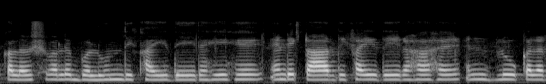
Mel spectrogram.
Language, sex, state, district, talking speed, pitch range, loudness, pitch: Hindi, female, Maharashtra, Nagpur, 195 wpm, 215-230 Hz, -19 LUFS, 225 Hz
